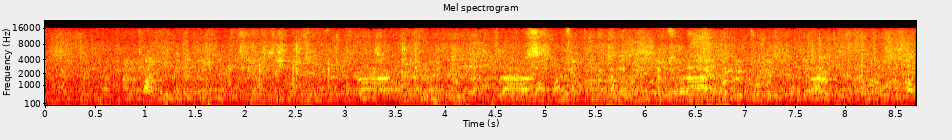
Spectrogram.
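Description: A crowd of young people chatters all around, close by.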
